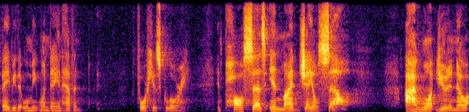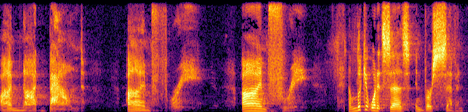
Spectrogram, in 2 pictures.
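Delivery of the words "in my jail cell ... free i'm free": slow, soft and drawn out, nearly whispered; hushed declaration. Acted. Voicing Paul in his jail cell, hushed and slow. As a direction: let each word hang, low and hushed.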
